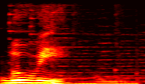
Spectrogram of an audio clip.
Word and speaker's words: Louis: And then and then uh the Louis the Louise is not actually Louise. He's like Louie. We call him Louie. The silent s Louis uh I think in English is Gus.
